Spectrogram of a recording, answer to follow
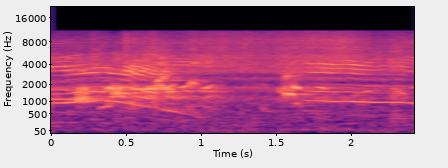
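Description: High-pitched voices shouting and calling out, with long drawn-out yells that slide down in pitch, and a splash of a slide rider hitting the pool near the end.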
